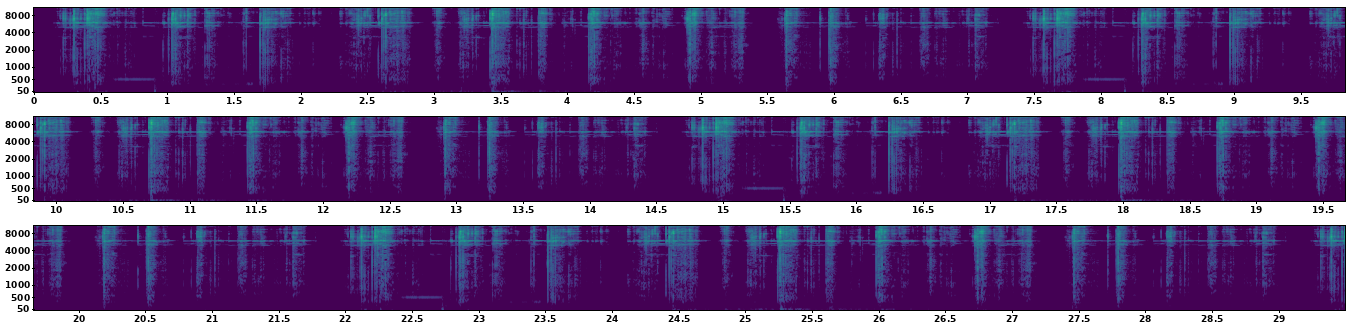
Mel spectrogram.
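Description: Small jingle bells shaking in quick, irregular jingles with a high ringing tone, repeating as a loop about every seven seconds.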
